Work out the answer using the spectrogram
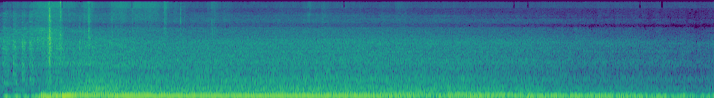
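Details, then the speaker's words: Toyota Tundra with intermittent crank-no-start and rough start, rough idle: brief crank, then catches and settles into a low, slightly uneven, wandering idle; fuel pump driver module at driver's rear tire failing, replaced with new module. "All right, we got the Toyota Tundra here and we got a crank. No start sometimes and rough start, rough idles when it does start."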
